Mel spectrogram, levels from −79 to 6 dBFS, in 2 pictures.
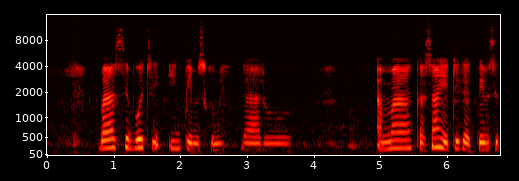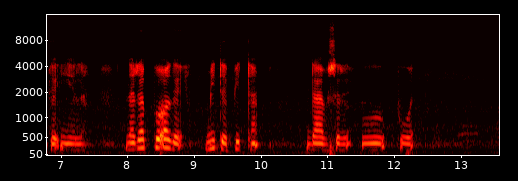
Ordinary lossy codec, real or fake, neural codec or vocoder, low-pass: MP3, 96 kbps; real; none; 14.4 kHz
